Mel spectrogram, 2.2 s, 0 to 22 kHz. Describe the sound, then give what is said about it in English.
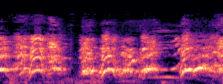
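Many emaciated dogs crammed into a tiny house in western Japan barking and yipping at once, a loud overlapping chorus of high-pitched barks and whimpering yelps with brief gaps. “That is the sound of 164 emaciated dogs that have been crammed into a tiny house in western Japan.”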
